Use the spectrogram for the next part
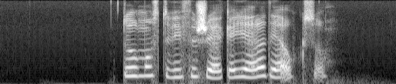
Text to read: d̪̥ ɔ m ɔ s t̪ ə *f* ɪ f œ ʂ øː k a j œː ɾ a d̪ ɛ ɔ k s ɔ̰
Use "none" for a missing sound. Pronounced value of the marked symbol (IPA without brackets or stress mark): v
